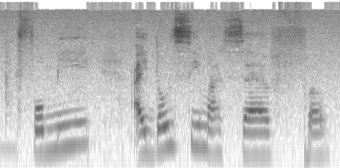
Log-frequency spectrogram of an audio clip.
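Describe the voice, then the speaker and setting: A woman at a medium pitch with monotone, flat intonation over noticeable background noise. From Congo, later Burundi and Kenya. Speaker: refugee. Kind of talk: personal testimony interview. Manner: repetitive, halting.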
